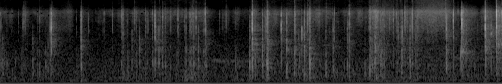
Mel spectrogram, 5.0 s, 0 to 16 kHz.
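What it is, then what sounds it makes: Plastic-wrapped chocolate bar being crinkled. Fingertips and short nails scratch and press the shiny red-and-blue plastic film wrapper sealing a flat, solid Nestlé Classic milk chocolate bar, about 20 cm long, lying on a pink cloth. The result is quiet, bright, crisp crinkling made of many brief crackles with almost no low end, growing denser and louder in the second half.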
